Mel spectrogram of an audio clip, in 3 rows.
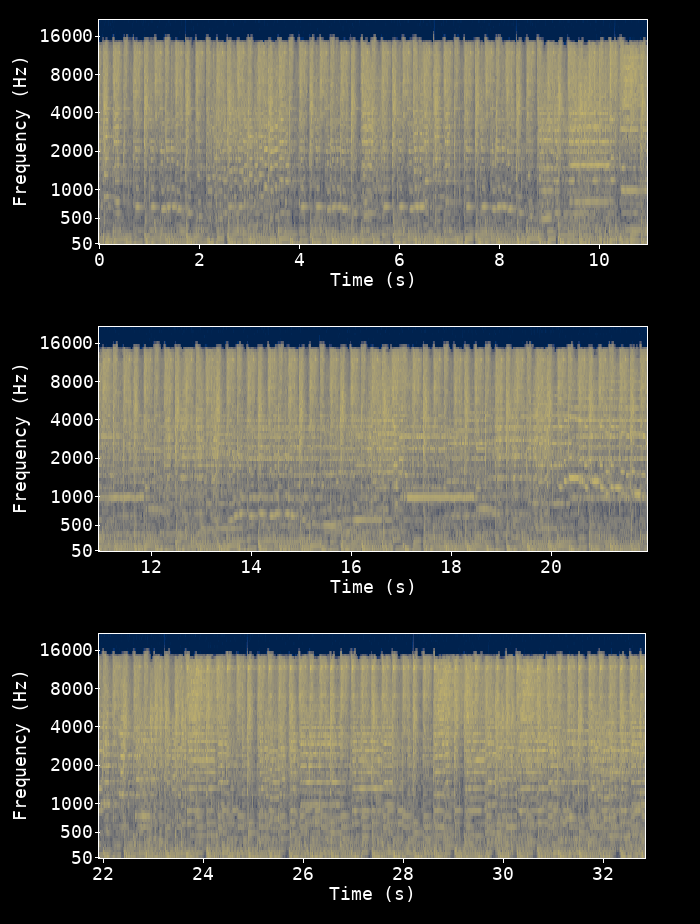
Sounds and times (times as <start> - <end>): Music: 0.0 - 32.8.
